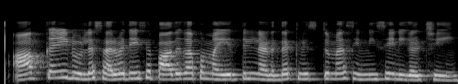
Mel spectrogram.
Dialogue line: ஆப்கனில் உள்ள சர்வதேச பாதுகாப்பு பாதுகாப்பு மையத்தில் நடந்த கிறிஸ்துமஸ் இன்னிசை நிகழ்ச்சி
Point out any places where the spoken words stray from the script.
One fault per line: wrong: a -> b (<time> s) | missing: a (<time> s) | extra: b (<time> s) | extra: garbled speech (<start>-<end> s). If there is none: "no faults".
missing: பாதுகாப்பு (2.1 s)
